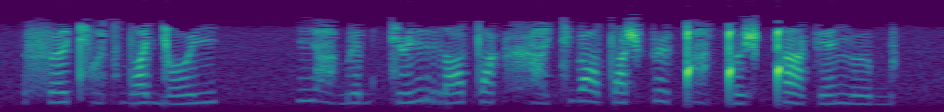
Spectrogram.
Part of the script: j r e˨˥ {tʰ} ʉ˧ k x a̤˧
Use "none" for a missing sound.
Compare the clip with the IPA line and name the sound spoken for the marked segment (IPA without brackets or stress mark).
tˤ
